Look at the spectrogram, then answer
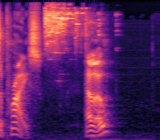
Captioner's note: glass smashes in the next room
